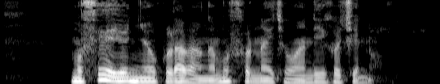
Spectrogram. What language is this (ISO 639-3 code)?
lug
